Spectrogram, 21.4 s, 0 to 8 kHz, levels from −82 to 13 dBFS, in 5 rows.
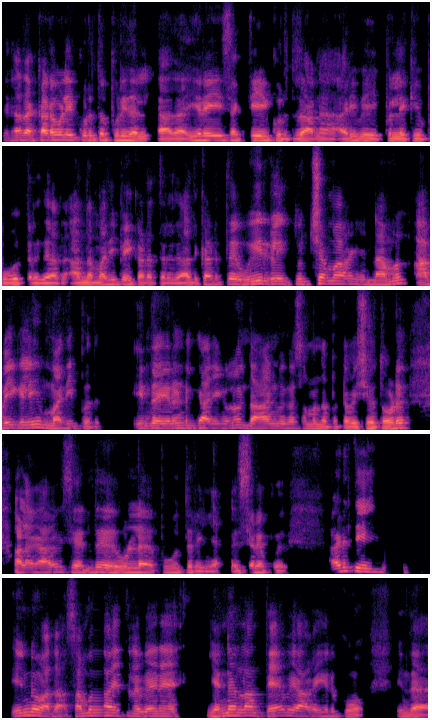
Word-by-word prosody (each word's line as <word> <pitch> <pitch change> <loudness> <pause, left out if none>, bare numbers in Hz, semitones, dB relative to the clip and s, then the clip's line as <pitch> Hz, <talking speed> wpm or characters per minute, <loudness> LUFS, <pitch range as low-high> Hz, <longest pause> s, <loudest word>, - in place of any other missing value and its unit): அதான், 135 +1 +3
கடவுளை 145 +2 +6
குறித்த 130 -1 +1
புரிதல். 120 -2 +4 0.2
அத 105 0 +4 0.2
இறை 130 +1 +6 0.2
சக்தியை 125 +1 +3
குறித்ததான 110 0 +1 0.2
அறிவை 110 +1 +2 0.2
பிள்ளைக்கு 110 -1 +2
புகுத்துறது, 105 -1 +2
அத - - -5
அந்த 110 +2 +2
மதிப்பை 125 +1 0
கடத்துறது, 105 -2 -1
அதுக்கடுத்து 120 +5 -1
உயிர்களை 150 +1 +2
துச்சமாக 160 +2 0
எண்ணாமல் 120 +9 -1 0.2
அவைகளையும் 160 +2 -1
மதிப்பது. 125 -3 -4 0.4
இந்த 140 +1 0
2 140 +1 -2
காரியங்களும், 130 +4 -1
இந்த 135 - +3
ஆன்மீகம் 130 -1 -4
சம்மந்தப்பட்ட 110 -3 -3
விஷயத்தோடு, 110 +4 +3 0.5
அழகாவே 130 +2 -1
சேர்ந்து 125 +2 -1 0.2
உள்ள 120 +1 -1 0.2
புகுத்துறீங்க, 110 -5 -5 0.3
சிறப்பு. 120 -4 -2 0.6
அடுத்து 195 0 +1 0.8
இன்னும் 180 +2 +2
அதான், 135 - -5
சமுதாயத்துல 160 0 -1
வேற 140 +1 +1 0.6
என்னெல்லாம் 170 +2 0
தேவையாக 150 -3 0
இருக்கும்? 120 -3 -5 0.4
இந்த 115 0 -1
125 Hz, 120 wpm, -22 LUFS, 110-145 Hz, 0.8 s, கடவுளை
